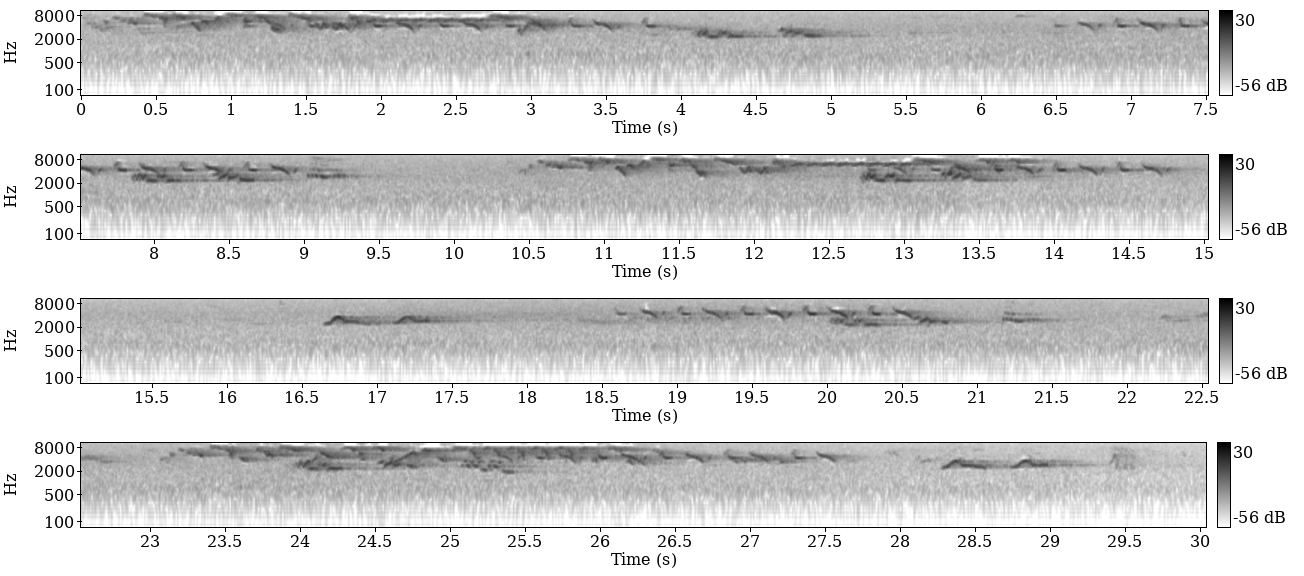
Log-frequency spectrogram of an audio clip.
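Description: Songbird singing in phrases of rapid high chirps a few seconds long, broken by short pauses, over a steady hiss.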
